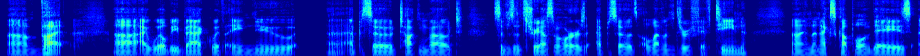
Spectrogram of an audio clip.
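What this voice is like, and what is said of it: Rough, strained unwell voice. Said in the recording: “my voice sounds terrible”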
